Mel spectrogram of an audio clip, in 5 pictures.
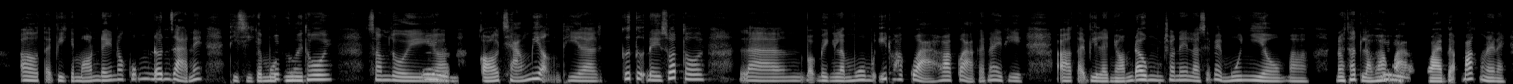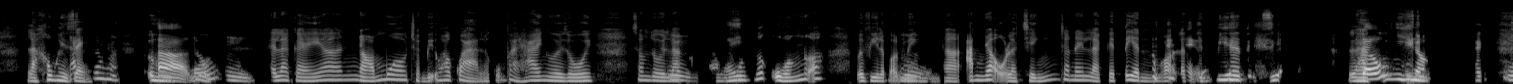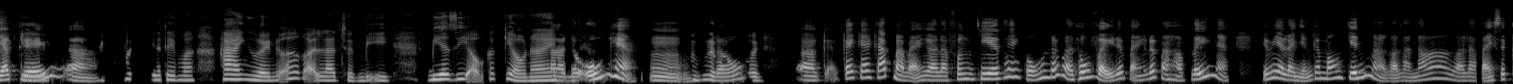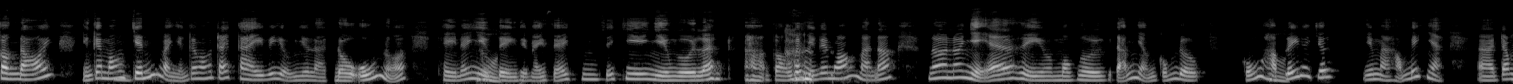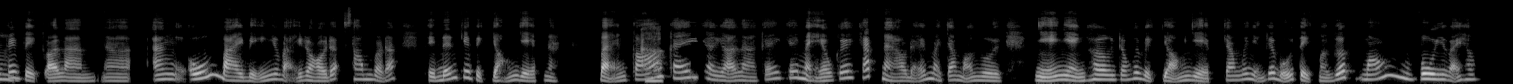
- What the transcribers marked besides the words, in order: chuckle; laughing while speaking: "tiền bia, tiền rượu là cũng nhiều. Đấy"; unintelligible speech; laugh; laughing while speaking: "Ờ"
- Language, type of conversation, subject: Vietnamese, podcast, Làm sao để tổ chức một buổi tiệc góp món thật vui mà vẫn ít căng thẳng?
